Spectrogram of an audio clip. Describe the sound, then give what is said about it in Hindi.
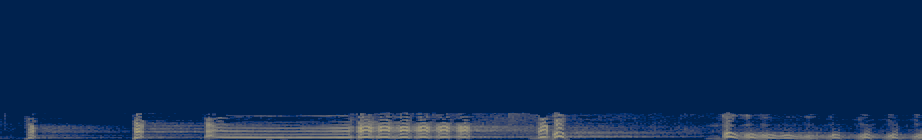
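A thin dog in a street lane, asserting itself at animals passing through: a few sharp barks ring out, then a long wavering howl rises and falls, followed by more yelping and a second quavering howl, all fairly loud with no other noise around. “कहीं पे गधा खड़ा है, डोंकी, जब ऐसे जानवर गली में से जाते हैं, गाड़ी भी जा रही है तो गली में पतला सा कुत्ता है जो अपनी दादागिरी कर रहा है कि हमारी गली में आने की हिम्मत कैसे की।”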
